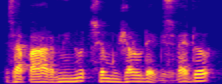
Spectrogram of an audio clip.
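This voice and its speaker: A man narrating a short story in a measured, calm audiobook reading. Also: lowish voice.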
